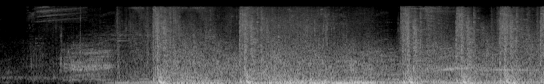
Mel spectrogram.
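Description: Gunshots fire in rapid bursts, with loud booming blasts.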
